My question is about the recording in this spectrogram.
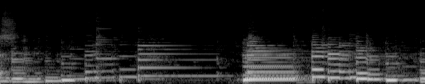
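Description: Seven-string jazz guitar played solo, demonstrating a single-note line played off a chord form. It opens with a quick run of picked notes and a held chord, then a chord is struck firmly about two and a half seconds in, followed by a descending run of single notes.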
